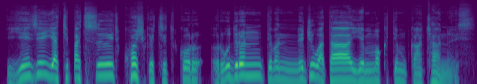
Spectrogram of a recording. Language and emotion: Kashmiri, neutral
